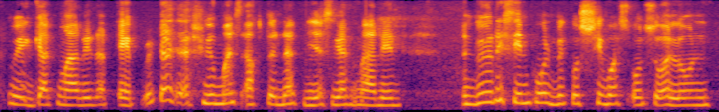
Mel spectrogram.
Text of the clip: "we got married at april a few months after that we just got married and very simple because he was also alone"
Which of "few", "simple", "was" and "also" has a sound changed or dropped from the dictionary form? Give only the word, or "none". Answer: was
